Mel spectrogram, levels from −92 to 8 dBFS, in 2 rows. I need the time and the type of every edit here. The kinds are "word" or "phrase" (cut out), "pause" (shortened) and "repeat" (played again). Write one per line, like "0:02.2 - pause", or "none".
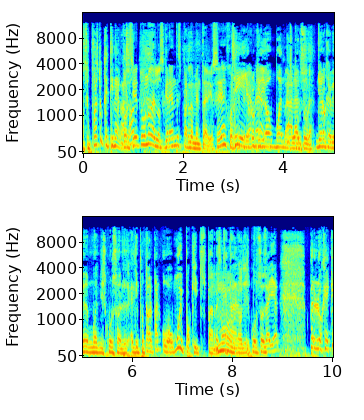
none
